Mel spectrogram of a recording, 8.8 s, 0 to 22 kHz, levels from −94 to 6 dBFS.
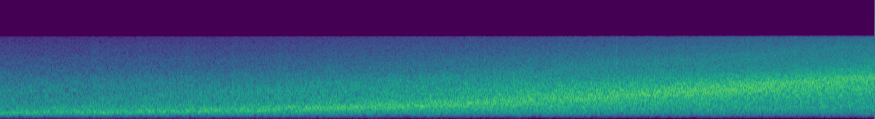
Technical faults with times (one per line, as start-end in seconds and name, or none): none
